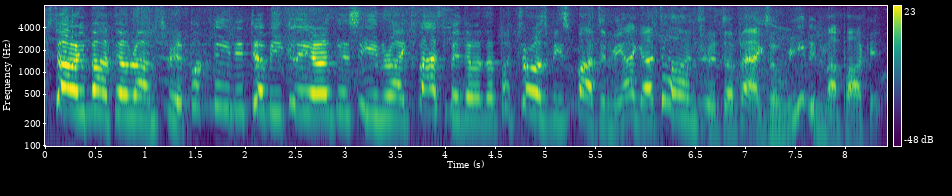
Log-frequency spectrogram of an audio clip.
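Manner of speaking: loud, high stoner voice; goofy high voice. Acted. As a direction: ramble like a dopey goof. New character arrives.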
